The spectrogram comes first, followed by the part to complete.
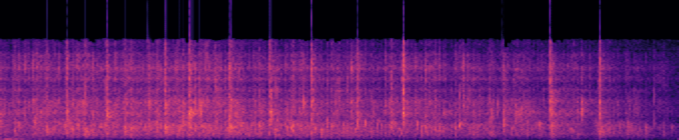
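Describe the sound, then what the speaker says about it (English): An audience at a creativity talk breaks into dense, steady applause lasting several seconds, many hands clapping together with a few sharper individual claps standing out. "Round of applause."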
